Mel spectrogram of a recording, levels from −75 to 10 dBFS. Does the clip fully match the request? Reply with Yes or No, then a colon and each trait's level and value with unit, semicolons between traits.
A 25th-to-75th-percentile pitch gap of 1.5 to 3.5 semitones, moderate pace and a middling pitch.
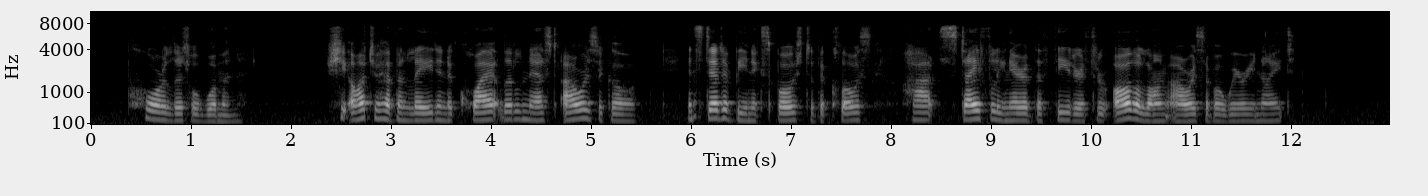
Yes: average, 3.2 semitones; average, 175 wpm; medium, 160 Hz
